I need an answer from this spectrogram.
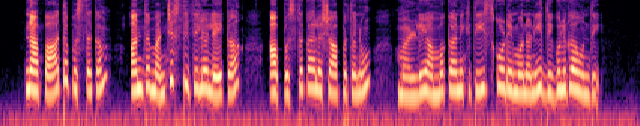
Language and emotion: Telugu, fearful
